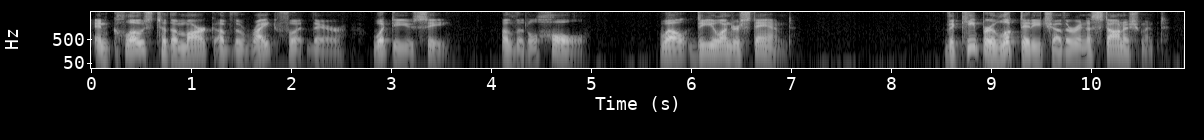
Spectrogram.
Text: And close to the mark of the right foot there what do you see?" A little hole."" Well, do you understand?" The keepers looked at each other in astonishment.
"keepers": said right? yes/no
no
